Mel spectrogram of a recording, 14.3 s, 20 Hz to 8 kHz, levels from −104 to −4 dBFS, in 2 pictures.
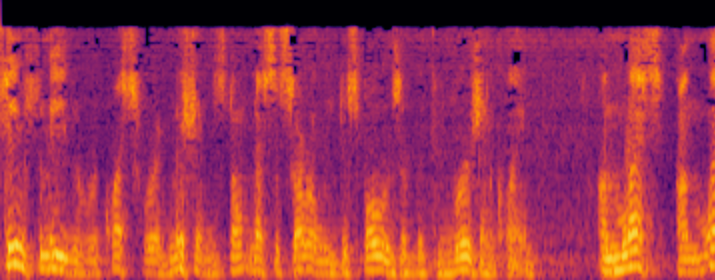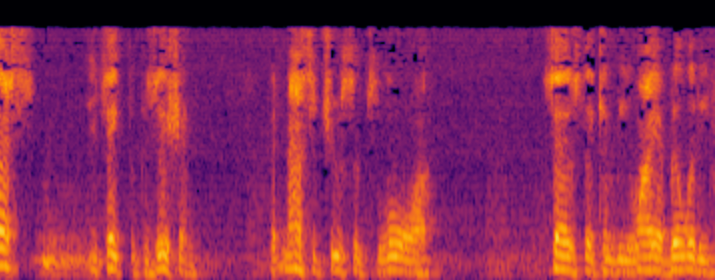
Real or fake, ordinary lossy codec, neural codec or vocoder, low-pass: fake; MP3, 24 kbps; vocoder, 24 kHz, 100 mel bands, Vocos; 7.2 kHz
